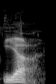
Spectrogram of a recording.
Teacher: in formal or written French, that phrase would be il y a, there is or there are. But here, it becomes ia in spoken French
